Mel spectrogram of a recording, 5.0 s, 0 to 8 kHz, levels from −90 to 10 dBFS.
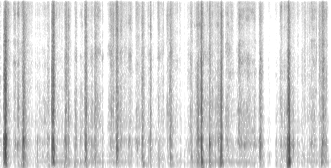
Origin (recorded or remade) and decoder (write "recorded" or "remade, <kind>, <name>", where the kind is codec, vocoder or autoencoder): recorded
